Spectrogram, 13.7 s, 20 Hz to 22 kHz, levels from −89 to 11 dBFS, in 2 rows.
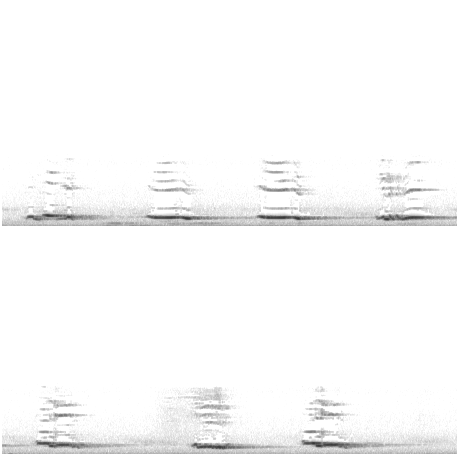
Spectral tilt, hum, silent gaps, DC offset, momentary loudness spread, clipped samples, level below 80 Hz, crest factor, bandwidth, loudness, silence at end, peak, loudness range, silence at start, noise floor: -4 dB/octave; none; none; under 0.1%; 20 LU; under 0.1%; -56 dBFS; 16 dB; 6.6 kHz; -21 LUFS; 1.45 s; -8 dBFS; 6 LU; 0.35 s; -58 dBFS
